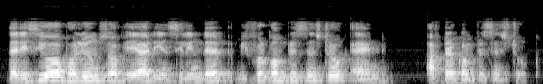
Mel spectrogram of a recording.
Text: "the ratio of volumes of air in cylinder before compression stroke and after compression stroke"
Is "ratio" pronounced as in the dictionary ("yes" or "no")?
no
